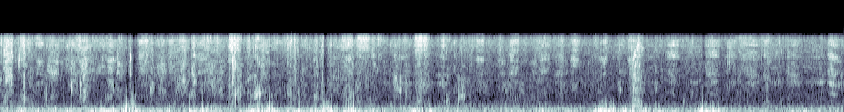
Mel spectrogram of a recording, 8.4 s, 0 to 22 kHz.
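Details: Bulldog family at play: champion sire and dam with their 8-week-old female puppies. Short whimpers and sharp yips come through low scuffling, with brief murmured voices in the background.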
